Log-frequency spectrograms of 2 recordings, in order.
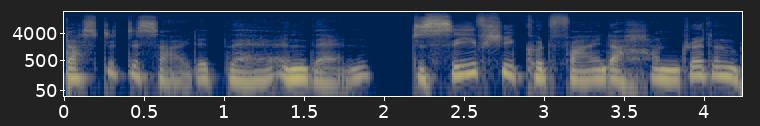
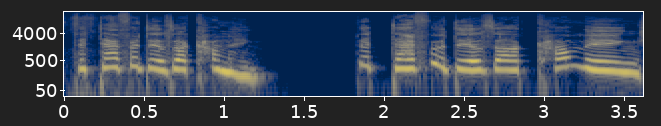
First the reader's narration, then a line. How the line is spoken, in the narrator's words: she cried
